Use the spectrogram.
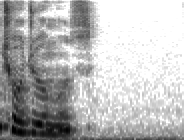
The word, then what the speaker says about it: çocuğumuz: Çocuk ends in a K, which will become a soft G. Bizim çocuğumuz.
